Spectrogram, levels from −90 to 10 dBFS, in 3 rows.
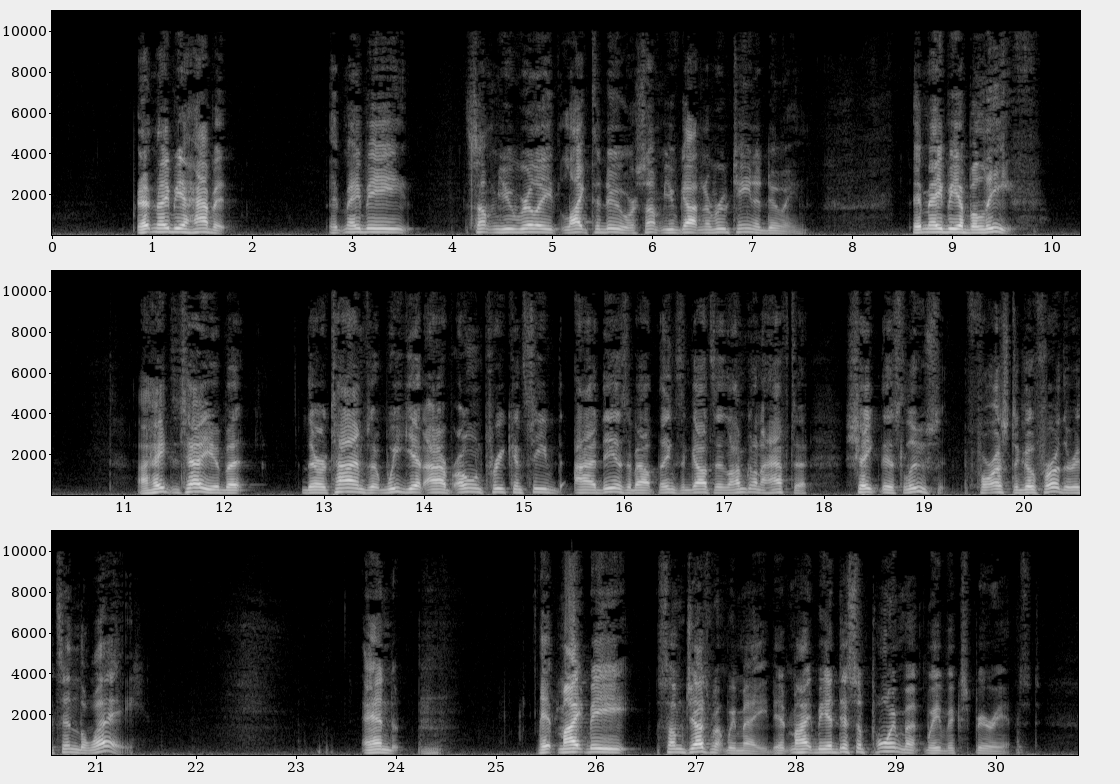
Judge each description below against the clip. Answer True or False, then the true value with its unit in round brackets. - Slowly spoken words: False (155 wpm)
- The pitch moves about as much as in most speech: True (4.8 semitones)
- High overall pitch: False (150 Hz)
